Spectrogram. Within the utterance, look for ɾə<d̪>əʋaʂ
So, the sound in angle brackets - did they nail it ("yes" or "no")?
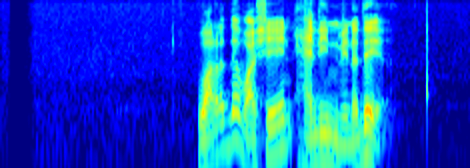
yes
